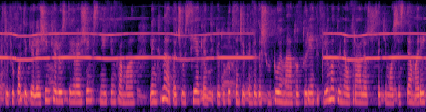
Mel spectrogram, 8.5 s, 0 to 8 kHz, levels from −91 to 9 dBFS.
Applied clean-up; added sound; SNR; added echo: none; Wind instrument, woodwind instrument; 3 dB; reverberation time 1.3 s.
